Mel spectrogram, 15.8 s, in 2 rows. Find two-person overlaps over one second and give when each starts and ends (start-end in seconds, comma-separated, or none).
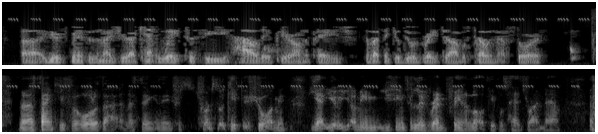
none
